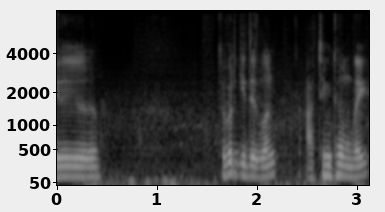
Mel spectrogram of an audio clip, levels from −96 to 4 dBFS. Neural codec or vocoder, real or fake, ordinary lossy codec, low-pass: codec, 16 kHz, 1 kbps, X-Codec, HuBERT features, trained on balanced general audio; fake; none; none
